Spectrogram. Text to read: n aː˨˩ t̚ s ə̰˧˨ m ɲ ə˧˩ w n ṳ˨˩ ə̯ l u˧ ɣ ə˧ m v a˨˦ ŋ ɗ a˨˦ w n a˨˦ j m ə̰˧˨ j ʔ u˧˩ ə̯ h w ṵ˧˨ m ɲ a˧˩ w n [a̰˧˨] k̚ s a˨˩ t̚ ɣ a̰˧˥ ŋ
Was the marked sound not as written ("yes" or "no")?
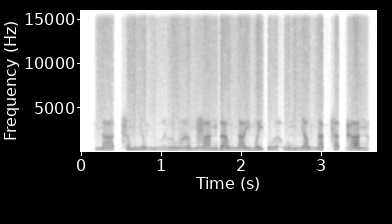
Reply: yes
